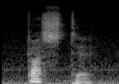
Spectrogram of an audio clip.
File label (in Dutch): "paste", Dutch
